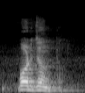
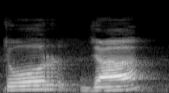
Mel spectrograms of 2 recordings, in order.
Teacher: বানানে জফলা বর্জন করেছে বটে, কিন্তু উচ্চারণে কিন্তু জফলার কারণে এখানে জফলা উচ্চারণে রয়ে গেছে এখনো, এই জন্যে উকারান্ত বা ও এর মতো উচ্চারিত হয়েছে।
